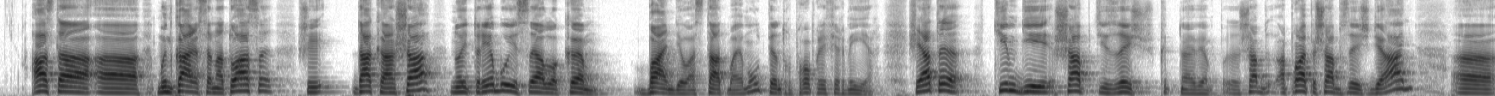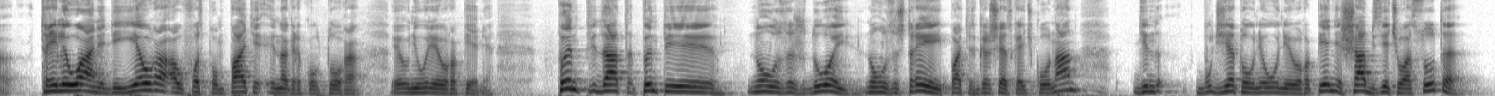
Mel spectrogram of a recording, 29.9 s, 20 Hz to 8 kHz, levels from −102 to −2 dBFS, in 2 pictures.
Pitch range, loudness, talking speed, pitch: 130-180 Hz, -22 LUFS, 115 wpm, 150 Hz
